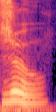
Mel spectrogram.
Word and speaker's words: Zhu: sucked Inward and thus Zhu pronounced Zoo which in their language is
